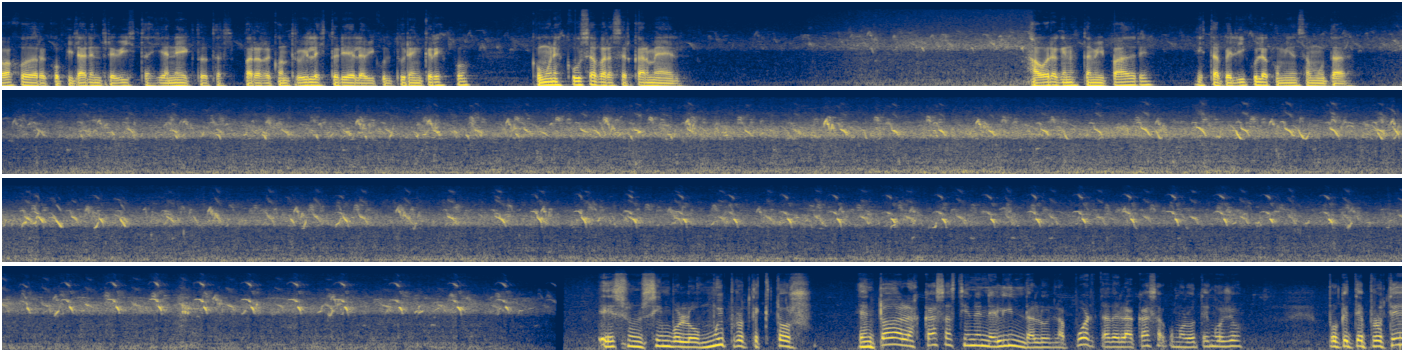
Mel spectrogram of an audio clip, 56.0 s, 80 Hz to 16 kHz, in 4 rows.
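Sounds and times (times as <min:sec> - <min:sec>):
chicks peeping: 0:00.0 - 0:56.0.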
